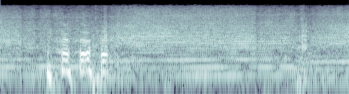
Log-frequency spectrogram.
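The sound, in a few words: Bathurst Mosler N-GT race car engine, video game Project Motor Racing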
